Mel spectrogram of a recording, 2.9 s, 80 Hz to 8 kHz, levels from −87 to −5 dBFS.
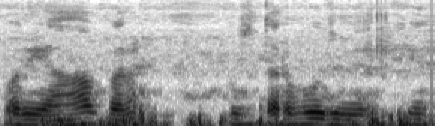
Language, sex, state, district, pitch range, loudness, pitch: Hindi, male, Haryana, Charkhi Dadri, 120-135 Hz, -16 LUFS, 125 Hz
